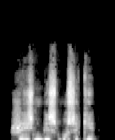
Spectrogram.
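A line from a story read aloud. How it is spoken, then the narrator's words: Whispered. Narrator (Russian): прошептала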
